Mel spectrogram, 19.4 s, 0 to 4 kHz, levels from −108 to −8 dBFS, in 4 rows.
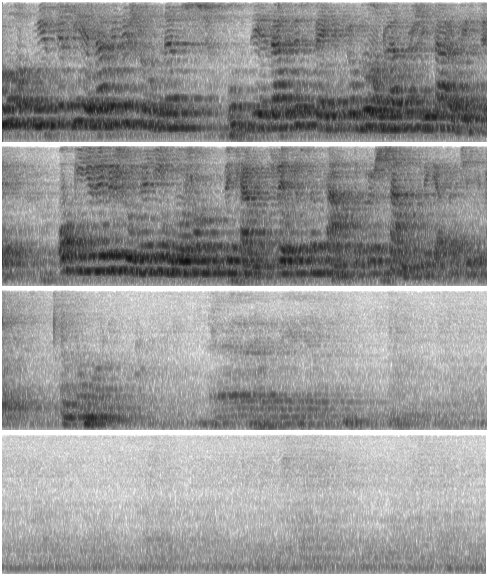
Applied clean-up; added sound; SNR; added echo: none; none; none; reverberation time 1.1 s.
